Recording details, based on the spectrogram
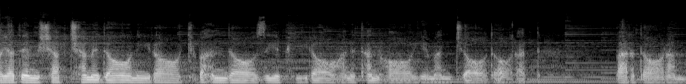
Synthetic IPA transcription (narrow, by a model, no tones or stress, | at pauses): jæd̪emʃæb̥t͡ʃʰæme̞d̪ɒːniːɾɒːcʰe̞beænd̪ɒːzeje̞pʰiːɾɒːhænet̪ʰænhɒːjemænd͡ʒɒːd̪ɒːɾæd̪̥ | b̥æɾd̪ɒːɾæm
